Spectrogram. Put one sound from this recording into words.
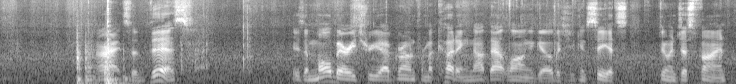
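Leafy branches rustle as they are handled.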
